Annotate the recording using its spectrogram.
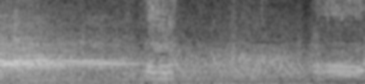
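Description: A young man yells with strain.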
